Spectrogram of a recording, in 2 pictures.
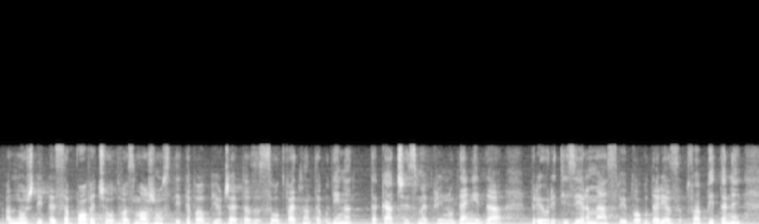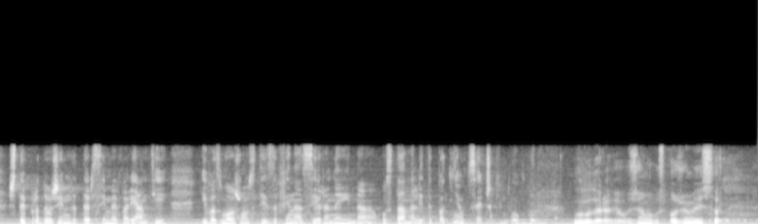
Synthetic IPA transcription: nuʒd̪it̪ɛsɐpɔvɛt͡ʃɛot̪vɐzmɔʒnost̪it̪ɛvəfbjud͡ʒɛt̪əzɐsəot̪vɛt̪nɐt̪əɡod̪inə | t̪ɐkat͡ʃɛsmɛpɾinʊd̪ɛnid̪ɐ | pɾioɾit̪iziɾɐmɛasviblˠɐɡod̪ɐɾʲəzɐt̪ovapit̪ɐnɛ | ʃt̪ɛpɾod̪ɐlˠʒimd̪ɐt̪ɤɾsimɛvɐɾiant̪iː | vɐzmɔʒnost̪izɐfinɐnsiɾɐnɛinɐost̪anɐlit̪ɛpɤt̪niot̪sɛt͡ʃkimblˠɐɡod̪ɐɾʲə | blˠɐ̰ɡod̪ɐɾʲəvḭʊ̰vɐʒajɛmɐɡospɔʒominist̪əɾ

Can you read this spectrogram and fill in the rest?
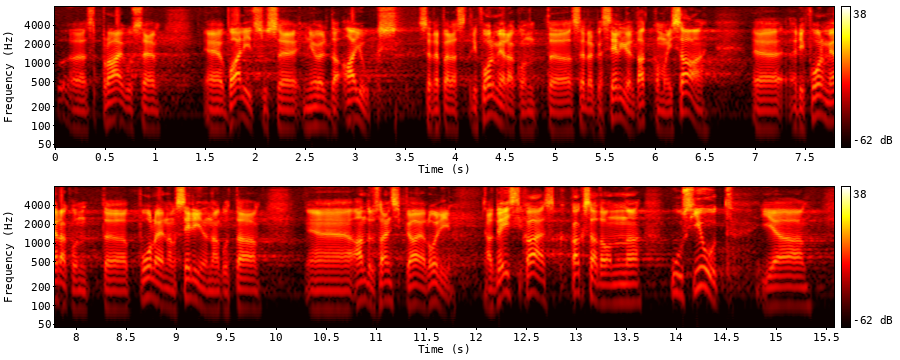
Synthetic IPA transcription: sprɑeɡ̥use̞ | vɑlʲit̪suse̞niøld̪ɑ̰ʔɑjuks | se̞lːe̞pæɾɑst̪t̪refo̞rmieɾɑko̞nd̪̥se̞lːeɡ̥ɑse̞lɡ̥e̞lt̪ɑkːɑmɑe̞jsɑː | refo̞rmieɾɑko̞nd̪̥po̞leenːˑɑmse̞lʲːinenɑɡut̪ɑ | ɑ̰nd̪ɾusɑnʲsi̥peɑjɑlo̞lʲḭɑɡ̥ɑe̞ːst̪i̥kɑeskɑksɑd̪ɑonuːsjɨwd̪̥ | jɑ

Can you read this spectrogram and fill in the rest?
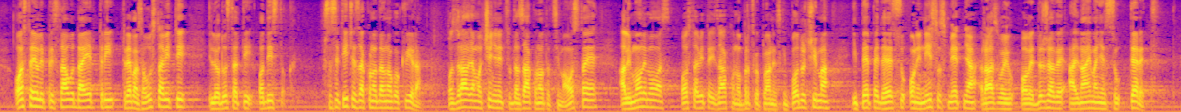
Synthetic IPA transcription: o̞st̪ajulipɾist̪aʋud̪aeft̪ɾiːt̪ɾe̞bazaust̪aʋit̪iilio̞d̪ust̪at̪io̞d̪ist̪o̞̥k | ʃt̪o̞set̪iːt͡ʃe̞zakono̞d̪aʋno̞ɡo̞kʋiːɾa̰ | po̞zd̪ɾaːʋʎamo̞t͡ʃiɲe̞nit̪sud̪azaːkono̞t̪ot̪sima̰o̞st̪aje̞ | a̰limo̞limo̞ʋas | o̞st̪aʋit̪e̞izaːko̞no̞br̩t̪ko̞planinskimpo̞d̪ɾut͡ʃima | ipeped̪eesuʔo̞niniːsusmje̞ːt̪ɲaɾaːzʋo̞juo̞ʋe̞d̪r̩ʒaʋe̞ʔainajmaɲe̞sut̪e̞ɾe̞̰t̪

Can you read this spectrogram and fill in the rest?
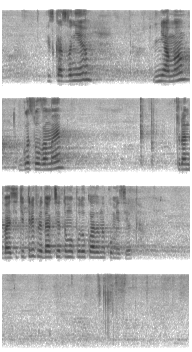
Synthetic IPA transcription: iskazvəniə | nʲaməɡlˠɐsuvəmɛ | t͡ʃlɛnd̪vajsɛt̪it̪ɾifɾɛd̪akt̪sijət̪əmʊpod̪oklˠad̪ənɐkomisijət̪ə̥

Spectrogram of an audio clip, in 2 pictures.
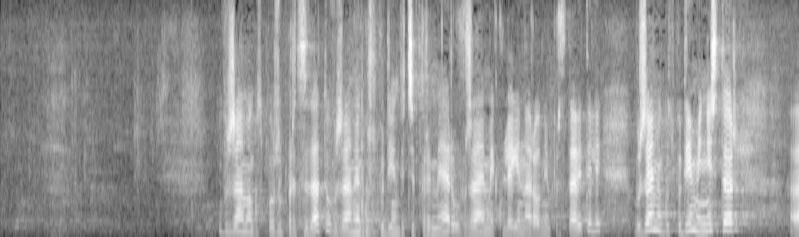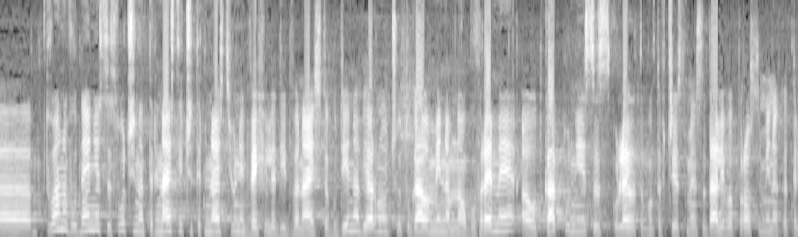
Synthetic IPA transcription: ʊvɐʒaɛməɡospɔʒopɾɛt̪sɛd̪at̪ɛlˠuvɐʒaɛmiɡospod̪invit̪sɛpɾɛmiɛɾʊvɐʒaɛmikolɛɡʲinɐɾɔd̪nipɾɛt̪st̪avit̪ɛliʊvɐʒaɛmiɡospod̪inminist̪əɾ | t̪ovanɐvod̪nɛnʲiɛsɛslˠut͡ʃinɐt̪ɾinajst̪it͡ʃɛt̪iɾinajst̪ijunid̪vɛxilʲəd̪iːd̪vɐnajst̪əɡod̪inəvʲjaɾnoɛt͡ʃɛot̪ːoɡavəminəmnɔɡʊvɾɛmɛɐot̪kak̚t̪oniɛsəskolɛɡət̪əmot̪əft͡ʃismɛzɐd̪alivɐpɾɔsəminəxət̪ɾ

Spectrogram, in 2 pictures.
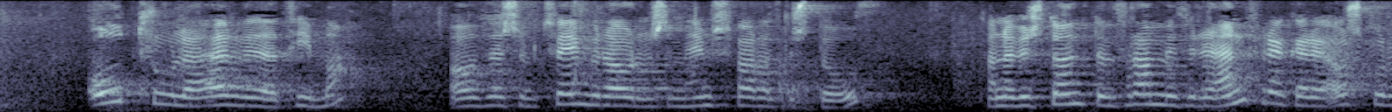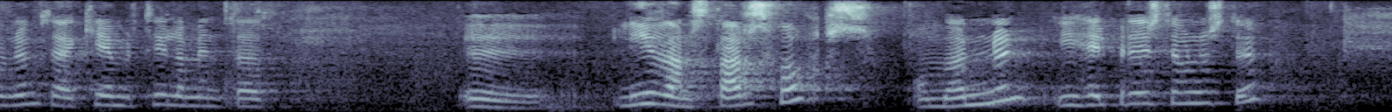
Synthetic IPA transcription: oːwt̪ʰɾulɛɣaɛɾvɪðat̪ʰiːma | awθɛsːʏmt̪ʰveːjmʏɾaːwɾʏmsɛmhejmsfaːɾalt̪ʏ̥st̪oːwð | θanːɪvɪðst̪œnt̪ʏmfɾamːɪfɪɾɪɾɛnfɾɛːkaɾɪa̰ːwskoːɾanʏmθɛːɣacʰɛːmʏɾ̥t̪ʰɪlamɪnt̪að | liːðanst̪aɾ̥sfɔwl̥ks | ɔɣmœnːʏniɦejlpɾɪðɪsθjownɪst̪ʏ

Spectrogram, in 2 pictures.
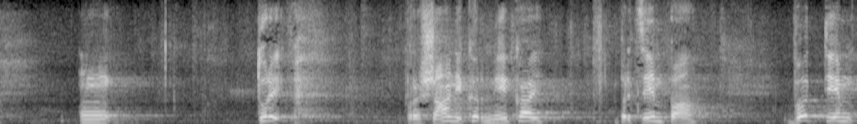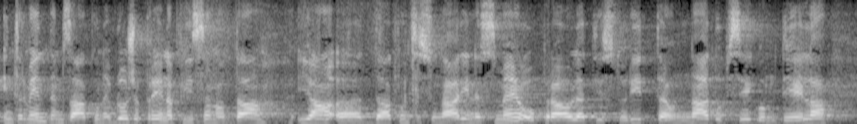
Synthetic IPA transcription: t̪oːɾɛj | pɾaʃaːnjɛkɐɾneːkaj | pɾɛt̪sempa | ʋət̪eːmint̪ɛɾʋɛnt̪nɛmzaːkɔnujɛbiloʒɛpɾɛjnapiːsanɔd̪ajad̪akɔnt̪sɛsjɔnaːɾjinɛsmɛjɔɔpɾaːwlʲjat̪ist̪ɔɾiːt̪ɛwnad̪ɔpseːɡɔmd̪eːla

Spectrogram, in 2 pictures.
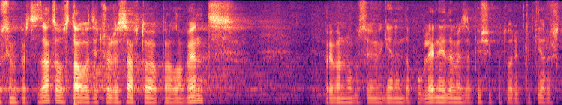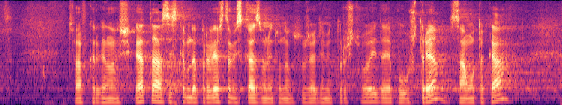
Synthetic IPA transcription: osimpɾɛt̪sɛd̪at̪ɛlˠst̪avət̪it͡ʃʊd̪ɛsaft̪ɔjɐpɐɾlˠɐmɛnt̪ | pɾimɛɾnoɡosp̪inviɡʲɛnɛnd̪ɐpoɡlɛd̪nɛid̪ɐmɛzɐpiʃɛkɐt̪ɔɾɛplik̟iɾəʃt̪ | t̪ovafkəɾɡənɐʃɛ̥kat̪əasiskəmd̪ɐpɾɛvɛt̪st̪vəmiskazvɐnɛt̪onɐɡospoʒad̪imit̪ɾuʃt̪ovɐid̪ɐjɐpoʊʃt̪ɾʲəsamot̪ɐka

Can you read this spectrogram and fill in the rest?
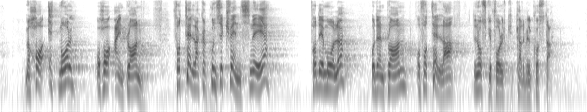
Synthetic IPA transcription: mɛhɑːɛt̪moːlʔɔɦɑːʔæɪnpʰlɑːn | fɔɾt̪ʰɛlːɑkʰɑːkʰʊnsəkʰʋɛnsənəɛ | fɔd̪ɛmoːlə | ɔd̪ɛnpʰlɑːnn̩ʔɔfɔɾt̪ʰɛlːɑd̪̥ɛnɔʁskəfɔlkʰːɑːd̪ɛʋɪlkʰɔst̪ɑ̰

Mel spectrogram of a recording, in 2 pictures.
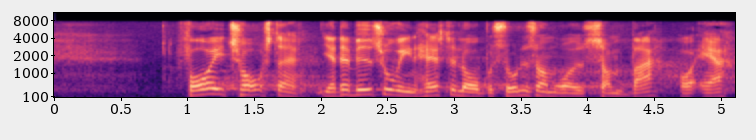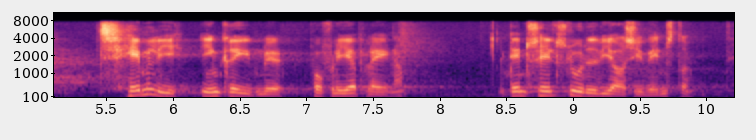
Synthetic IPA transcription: fɒːit͡sʰɒ̰ːsd̥æjæd̥æʋe̝ð̞ˠt͡sʰo̝̰ːʋie̝nɦæsd̥əlɒʊpʰɒ̽sɔ̽nhe̝sɒ̽mʁɔ̽ːð̩ˠsɒ̽mʋɑ̈ɒ̽ʔæɐt͡sʰeməlie̝nɡ̥ʁḭːb̥ənəpʰɒ̽fle̝ːɐpʰlɛ̰ːnɐ | d̥ent͡sʰe̝lslud̥əð̩ˠʋiɒ̽siʋensd̥ʁɐ

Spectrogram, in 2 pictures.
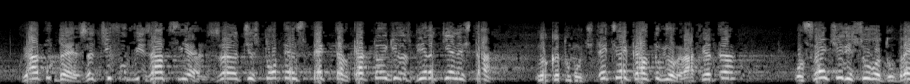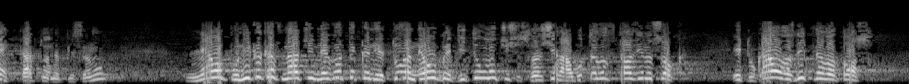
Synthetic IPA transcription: kojat̪od̪ɐɛzɐt̪sifɾovizat̪sijəzɐt͡ʃɛst̪ɔt̪ɛnspɛk̚t̪əɾkak̚t̪ɔjɡiɾɐzbiɾət̪iənɛʃt̪a | nokɐt̪omut͡ʃi̥t̪ɛt͡ʃovɛkaft̪obioɡɾa̰fijət̪ə | osvɛnt͡ʃɛɾisuvəd̪obɾɛkak̚t̪oɛnɐpisəno | nʲjaməponikəkəfnat͡ʃinːɛɡovət̪əkɐniɐt̪uɾənɛɛobɛd̪it̪ɛlˠnət͡ʃɛʃɛsvɤɾʃiɾabot̪əvɐft̪azinɐsɔkə̥ | it̪oɡavəvɐzliknɐvɐpɾɔs

